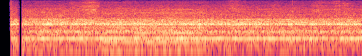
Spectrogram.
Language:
Japanese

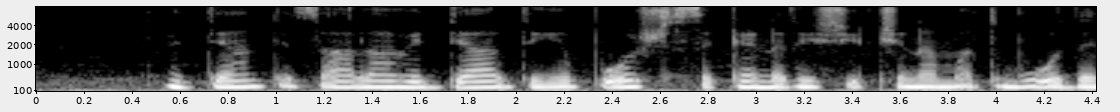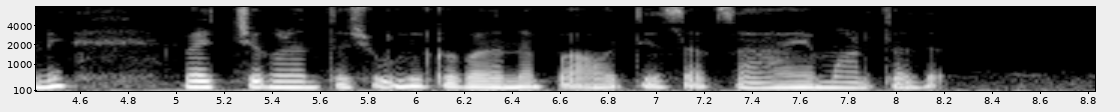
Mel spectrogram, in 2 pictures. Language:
Kannada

